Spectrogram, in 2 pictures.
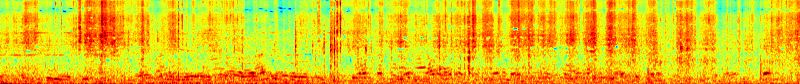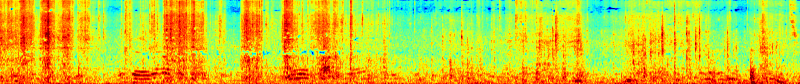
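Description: Background voices and market bustle, with frequent short clicks and rustles of handling.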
